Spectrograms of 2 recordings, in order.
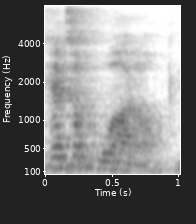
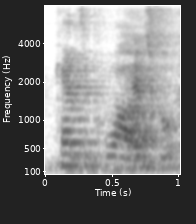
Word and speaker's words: Quetzalcoatl: Quetzalcoatl. Quetzalcoatl.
